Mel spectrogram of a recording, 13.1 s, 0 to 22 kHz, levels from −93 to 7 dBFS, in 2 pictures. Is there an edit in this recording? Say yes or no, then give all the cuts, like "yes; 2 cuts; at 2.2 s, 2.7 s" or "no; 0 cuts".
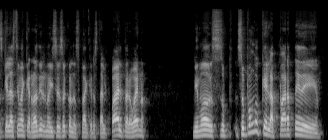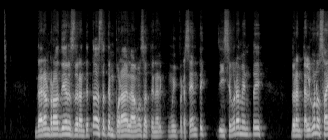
no; 0 cuts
